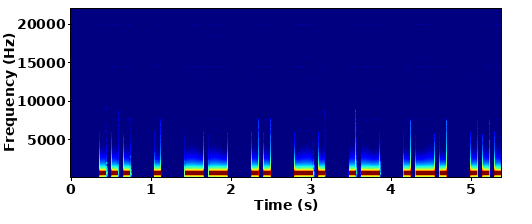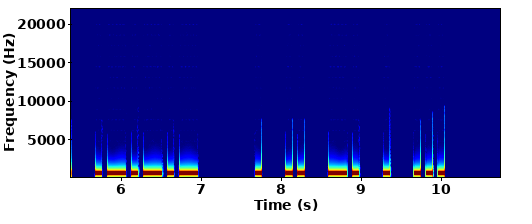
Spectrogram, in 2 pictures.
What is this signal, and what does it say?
Morse code, heard as a keyed tone, about 16 wpm, 680 Hz. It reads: SEMINARS. EINES
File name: Morsekurs / Witze / Witz 14. Juni 2022 70 F80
